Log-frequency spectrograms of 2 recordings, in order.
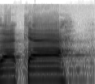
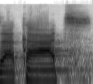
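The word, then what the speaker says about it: الزكاة: You know go stand and say wa yu'tuz zakat. You know go pronounce na ta. When you stop on top ta marbuta, you stop like say you stop now on top ha. So you go bina zakah small they come out at the end.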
